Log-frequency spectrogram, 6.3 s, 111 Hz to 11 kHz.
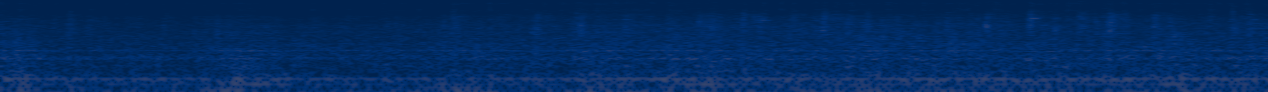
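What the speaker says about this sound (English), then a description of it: "Sound like a good train simulator here in Farming Simulator" A train in Farming Simulator 25 rolls along steadily, heard from the rear cab, with a continuous low rumble and faint rail clatter at an even, sustained level and no talking.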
